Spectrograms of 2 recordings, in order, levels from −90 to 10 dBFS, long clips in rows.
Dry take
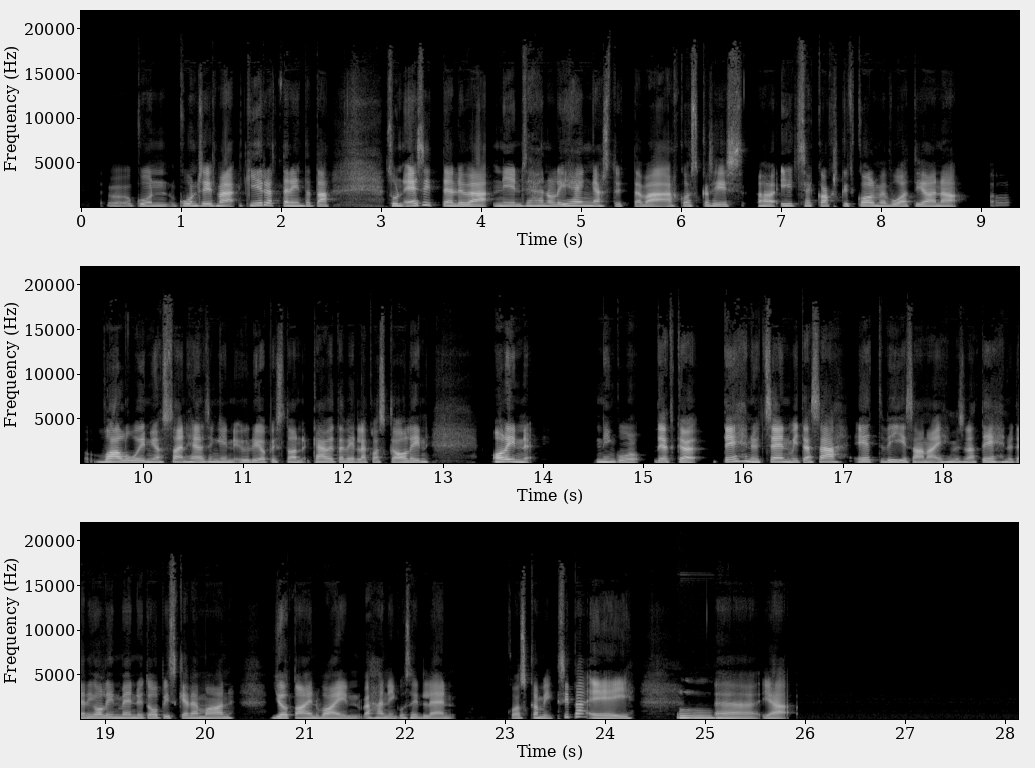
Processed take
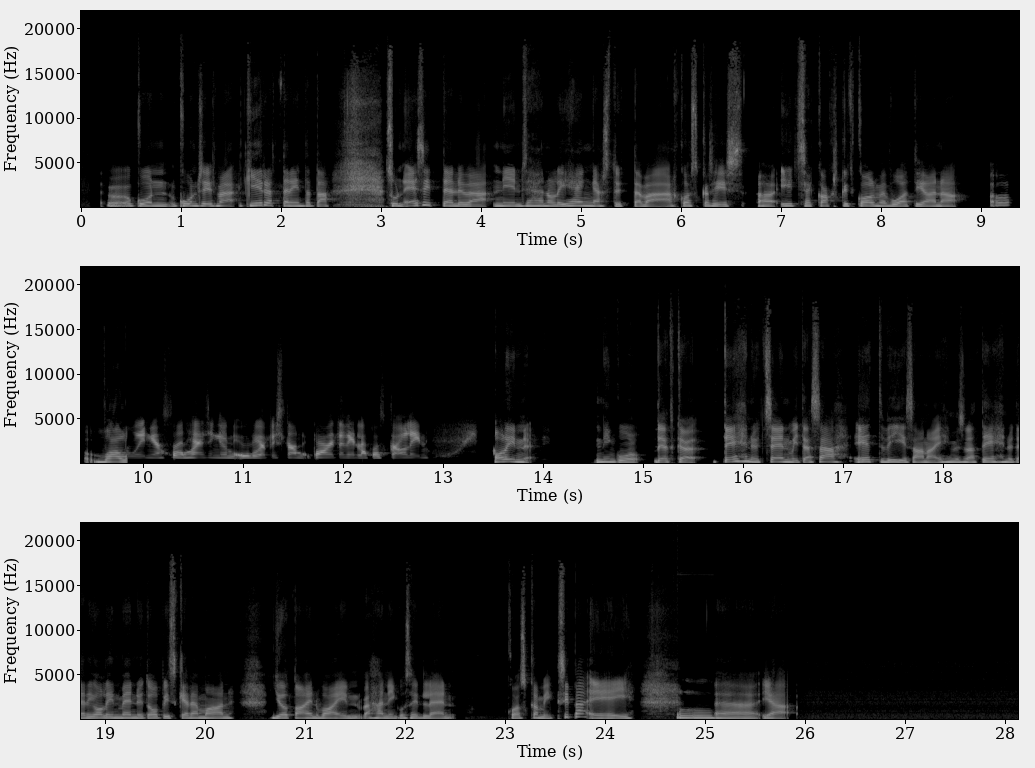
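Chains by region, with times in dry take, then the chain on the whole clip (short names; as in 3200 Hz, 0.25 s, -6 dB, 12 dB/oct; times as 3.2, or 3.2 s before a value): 9.83–13.52 wah 1.5 Hz 450–3000 Hz, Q 5.8 + frequency shift +490 Hz
whole clip: limiter -17.5 dBFS; compressor 16:1, threshold -39 dBFS; gain +4 dB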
